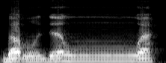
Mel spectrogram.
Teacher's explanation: Kemudian dau ada fathatain bertemu dengan waw, maka apabila ada fathatain bertemu dengan waw hukumnya idgham bi gunnah atau ma'al gunnah, yaitu kita masukkan dannya ke waw, kemudian kita tahan dulu gunnahnya 2 harakat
